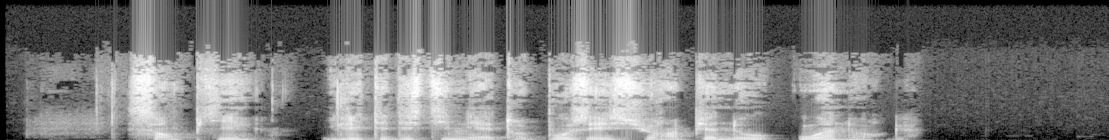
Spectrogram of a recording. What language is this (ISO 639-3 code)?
fra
